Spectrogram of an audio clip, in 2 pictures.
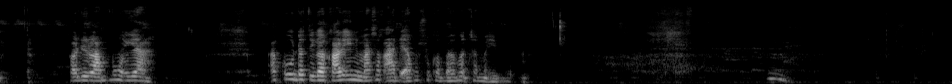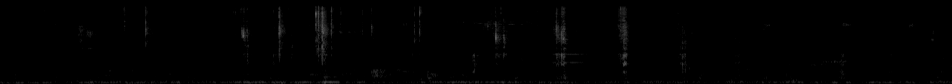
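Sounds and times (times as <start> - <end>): crunchy chewing of lettuce: 8.6 - 19.0.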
